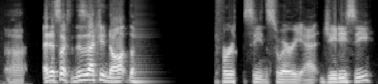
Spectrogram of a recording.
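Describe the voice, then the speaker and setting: A man's voice: medium pitch, moderate pace. A man with a cold and a stuffy, sniffly voice, hosting a casual podcast and animatedly acting out the lines of people in his stories. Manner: animated storyteller, acts out quoted lines. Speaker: podcast host. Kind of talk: casual chat.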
